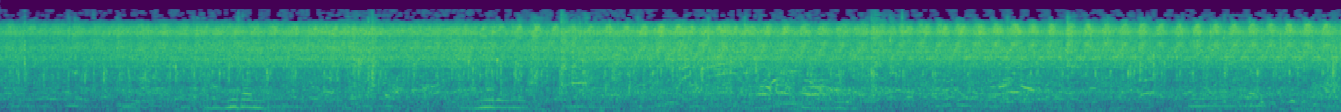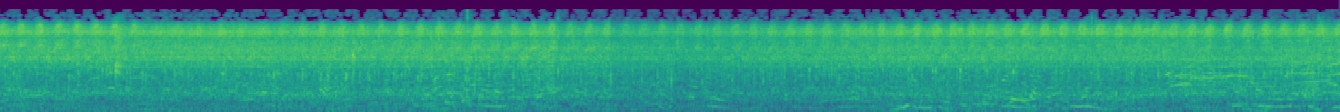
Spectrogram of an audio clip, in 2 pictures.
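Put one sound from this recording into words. A crowd of spectators cheers and shouts loudly outdoors.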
